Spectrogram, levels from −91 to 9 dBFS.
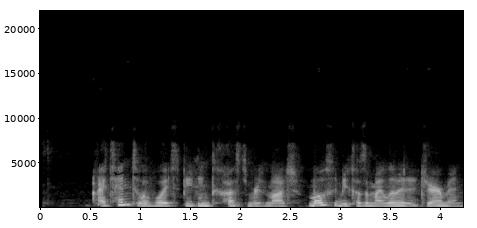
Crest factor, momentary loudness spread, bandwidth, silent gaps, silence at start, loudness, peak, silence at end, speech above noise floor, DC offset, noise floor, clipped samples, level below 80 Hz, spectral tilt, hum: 16 dB; 5 LU; 7.4 kHz; none; 0.55 s; -24 LUFS; -6 dBFS; 0 s; 40 dB; under 0.1%; -64 dBFS; under 0.1%; -72 dBFS; -7.5 dB/octave; none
